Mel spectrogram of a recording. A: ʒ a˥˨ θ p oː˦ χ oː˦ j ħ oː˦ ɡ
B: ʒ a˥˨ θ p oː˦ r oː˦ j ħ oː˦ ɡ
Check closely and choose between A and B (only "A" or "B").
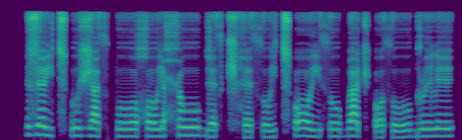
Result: A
